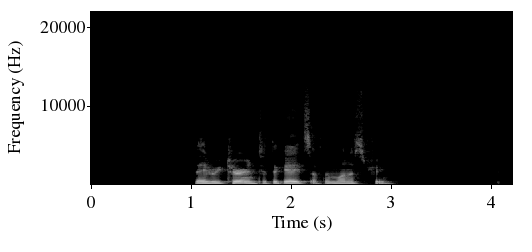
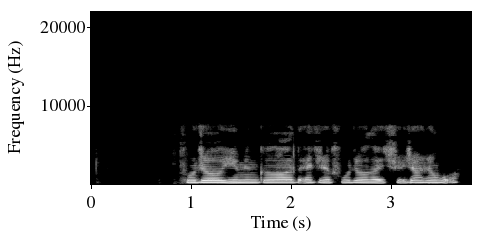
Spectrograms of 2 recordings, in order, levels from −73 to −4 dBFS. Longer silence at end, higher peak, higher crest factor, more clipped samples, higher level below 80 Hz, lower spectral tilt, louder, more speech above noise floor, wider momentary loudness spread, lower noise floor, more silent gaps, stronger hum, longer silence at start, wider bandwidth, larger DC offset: first, 1.2 s vs 0.15 s; second, -12 dBFS vs -4 dBFS; about the same, 18 dB vs 14 dB; neither; about the same, -58 dBFS vs -60 dBFS; about the same, -7.5 dB/octave vs -7 dB/octave; second, -29 LUFS vs -17 LUFS; first, over 62 dB vs 58 dB; first, 12 LU vs 8 LU; first, under -90 dBFS vs -74 dBFS; neither; neither; first, 1.05 s vs 0.9 s; first, 11.5 kHz vs 7.8 kHz; neither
